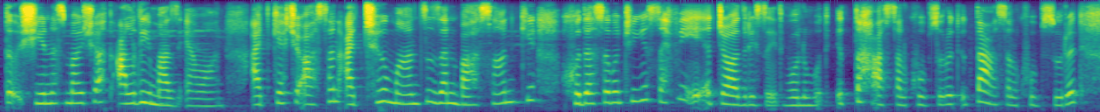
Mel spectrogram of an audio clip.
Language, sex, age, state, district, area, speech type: Kashmiri, female, 30-45, Jammu and Kashmir, Kupwara, rural, spontaneous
